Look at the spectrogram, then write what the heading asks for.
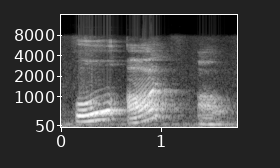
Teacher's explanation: कंठोष्ठ से दो वर्ण का उच्चारण होता है, ओ और औ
